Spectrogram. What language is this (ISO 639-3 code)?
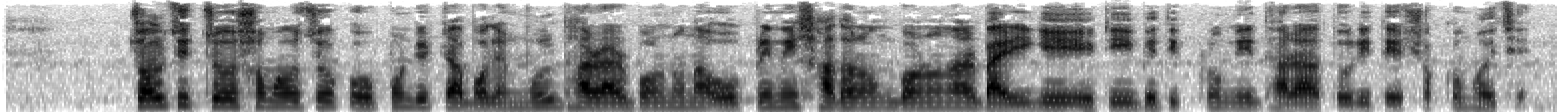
ben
